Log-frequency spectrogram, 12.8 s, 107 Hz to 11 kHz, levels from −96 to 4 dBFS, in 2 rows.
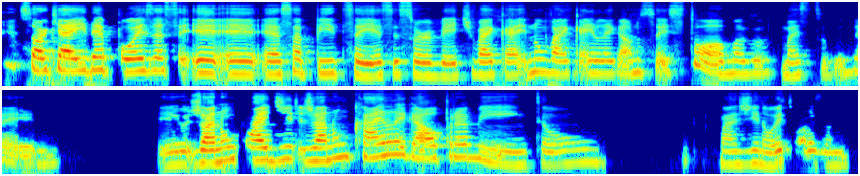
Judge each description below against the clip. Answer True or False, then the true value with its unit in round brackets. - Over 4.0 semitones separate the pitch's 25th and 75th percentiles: False (3.3 semitones)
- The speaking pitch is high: True (215 Hz)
